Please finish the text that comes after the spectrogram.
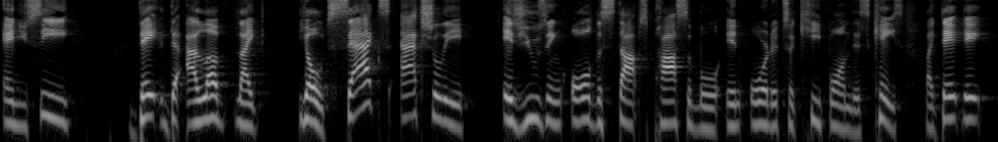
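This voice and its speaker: A man co-hosting a casual TV recap chat, retelling in an animated way and repeating phrases for emphasis. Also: a little high, measured pace. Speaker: co-host of a TV recap show.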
